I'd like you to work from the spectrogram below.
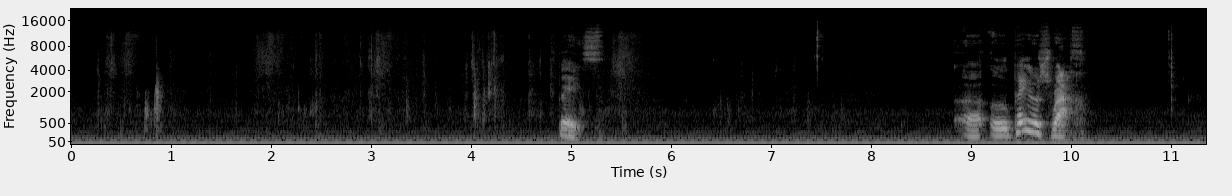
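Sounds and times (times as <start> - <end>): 
book pages being turned: 0.0 - 7.6
steady low electrical hum: 0.0 - 11.3
speech: 4.9 - 5.4, 9.0 - 10.2.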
